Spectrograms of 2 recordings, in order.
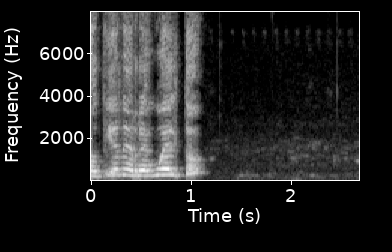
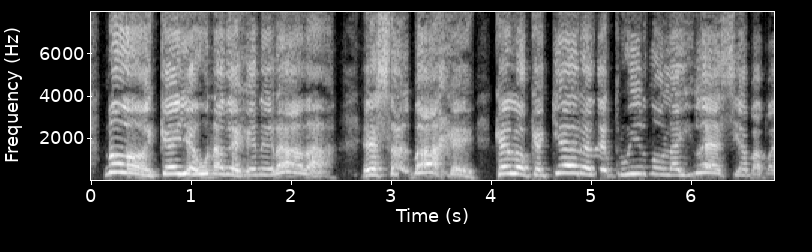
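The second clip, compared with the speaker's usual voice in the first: retold angry outburst; 4 semitones higher than usual. Pastor's wife denouncing her daughter, in a mock shout. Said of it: "me dice".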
